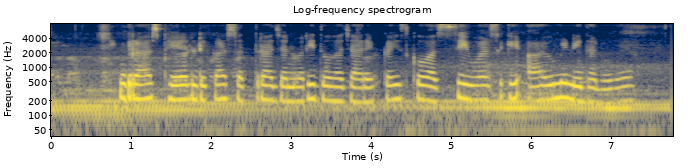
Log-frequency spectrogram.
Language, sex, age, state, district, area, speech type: Hindi, female, 60+, Uttar Pradesh, Ayodhya, urban, read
